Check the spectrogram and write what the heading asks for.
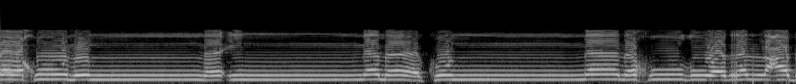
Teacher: عايزين بقى النون المشدده والميم المشدده يا حاجه نديها غنى حركتين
